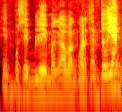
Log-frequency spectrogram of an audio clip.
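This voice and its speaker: Sharp, forceful gambling husband, Ilocano accent. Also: male voice, mid-range voice, fairly even intonation, normal speed. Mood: angry, threatening. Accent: Ilocano Filipino. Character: hot-tempered gambling-addicted husband demanding money from his wife. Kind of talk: radio comedy-drama acting.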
